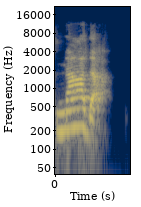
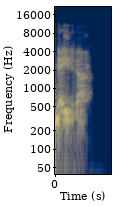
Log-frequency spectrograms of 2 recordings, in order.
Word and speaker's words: Neda: Well, my name actually means hope, and it's a Serbian name, and it's pronounced Nada, but it doesn't mean nothing. It means hope, and since we live in America where Spanish is spoken a lot as well, and nada means nothing. When we first moved to the United States, somebody that was close to our family member, she said, your name is going to be pronounced Neda. And since then, I've always been Neda.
